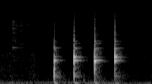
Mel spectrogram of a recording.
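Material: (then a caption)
Ceramic. A restorer taps an uncracked ceramic stove tile four times for comparison, and each tap gives a short, clear ringing tone around 1.1 kHz that fades quickly. The intact tile sounds quite different from the cracked one.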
